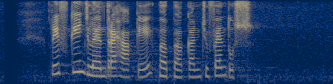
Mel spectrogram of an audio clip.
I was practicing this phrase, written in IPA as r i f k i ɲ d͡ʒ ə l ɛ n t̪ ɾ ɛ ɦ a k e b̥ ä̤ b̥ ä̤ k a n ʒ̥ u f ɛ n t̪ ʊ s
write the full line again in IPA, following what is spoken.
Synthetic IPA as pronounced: r i f k i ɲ d͡ʒ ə l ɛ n t̪ ɾ ɛ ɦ a k e b̥ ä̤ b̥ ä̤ k a n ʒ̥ u f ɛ n t̪ ʊ s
